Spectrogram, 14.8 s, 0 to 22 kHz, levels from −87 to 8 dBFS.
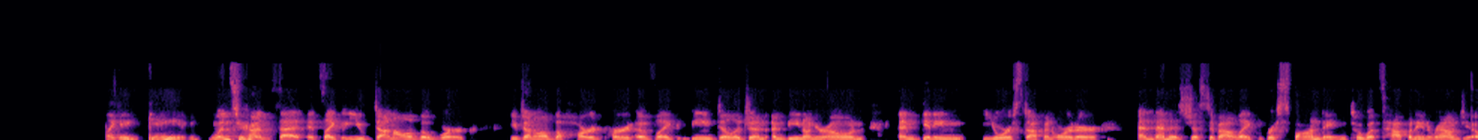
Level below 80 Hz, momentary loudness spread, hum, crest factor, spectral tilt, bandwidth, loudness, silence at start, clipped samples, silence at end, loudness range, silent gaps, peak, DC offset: -68 dBFS; 5 LU; none; 14 dB; -6 dB/octave; 12.5 kHz; -18 LUFS; 1.05 s; under 0.1%; 0 s; 1 LU; 2.03-2.09 s, 5.02-5.10 s, 8.91-8.98 s, 9.68-9.82 s, 11.22-11.38 s; -4 dBFS; under 0.1%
